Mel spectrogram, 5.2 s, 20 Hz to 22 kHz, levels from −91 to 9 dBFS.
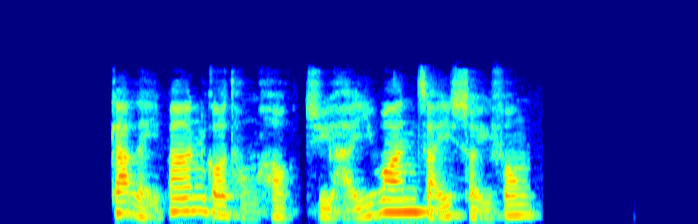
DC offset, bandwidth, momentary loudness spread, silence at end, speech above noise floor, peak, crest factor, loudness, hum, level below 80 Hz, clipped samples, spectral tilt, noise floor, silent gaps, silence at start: under 0.1%; 7.4 kHz; 11 LU; 1.2 s; over 69 dB; -2 dBFS; 20 dB; -22 LUFS; none; -64 dBFS; under 0.1%; -6 dB/octave; under -90 dBFS; none; 0.85 s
